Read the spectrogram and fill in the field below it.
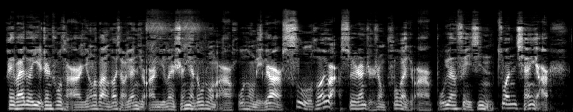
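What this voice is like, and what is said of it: Beijing dialect reading. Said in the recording (Chinese): “按这种口音念，这就是北京话”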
